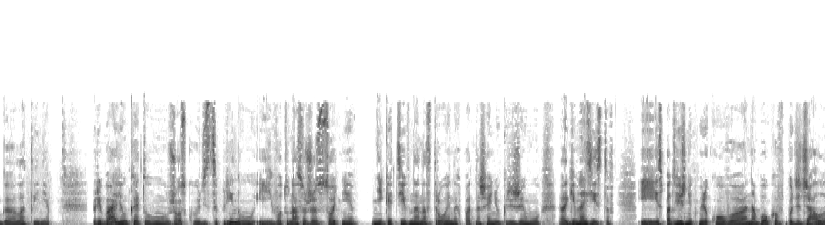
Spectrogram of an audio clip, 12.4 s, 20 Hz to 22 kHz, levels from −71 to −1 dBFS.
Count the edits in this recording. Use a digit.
2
